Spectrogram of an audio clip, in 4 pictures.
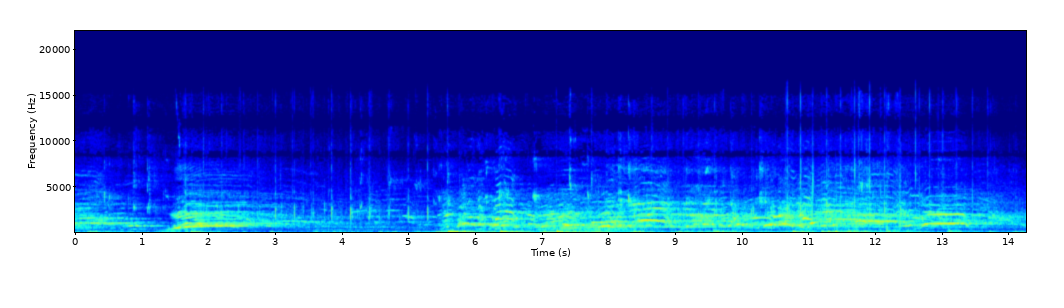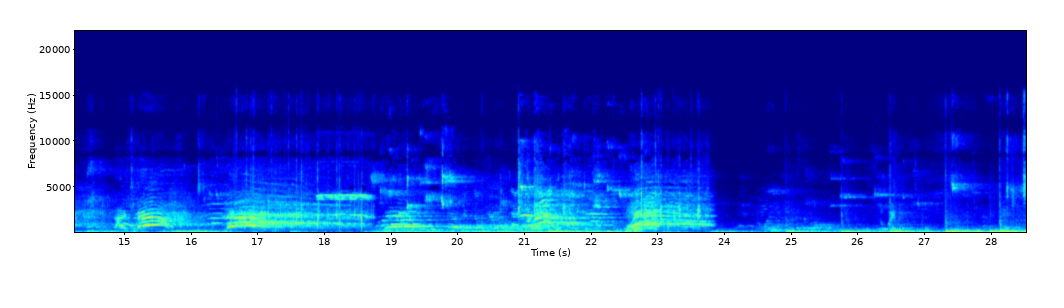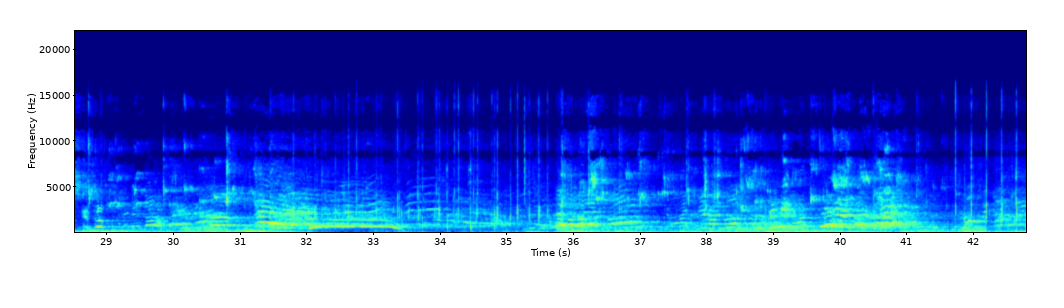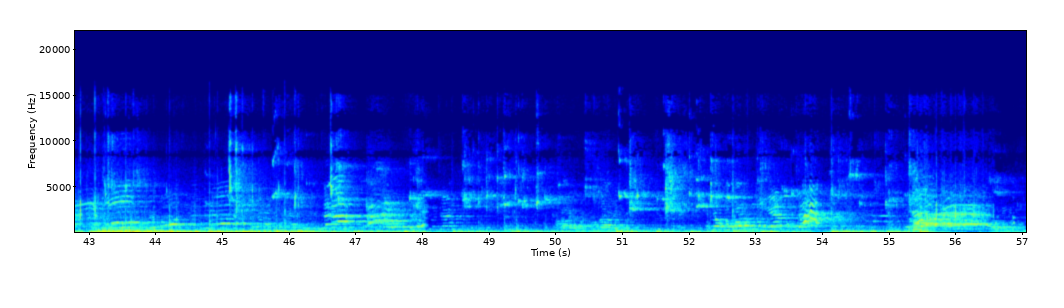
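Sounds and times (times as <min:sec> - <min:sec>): players and spectators calling: 0:00.0 - 0:23.9, 0:28.4 - 0:57.0.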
